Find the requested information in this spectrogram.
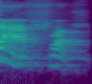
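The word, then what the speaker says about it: כ: Et cette lettre se dit Kaf. Kaf s'écrit comme nous écrivons notre C, la lettre C.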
